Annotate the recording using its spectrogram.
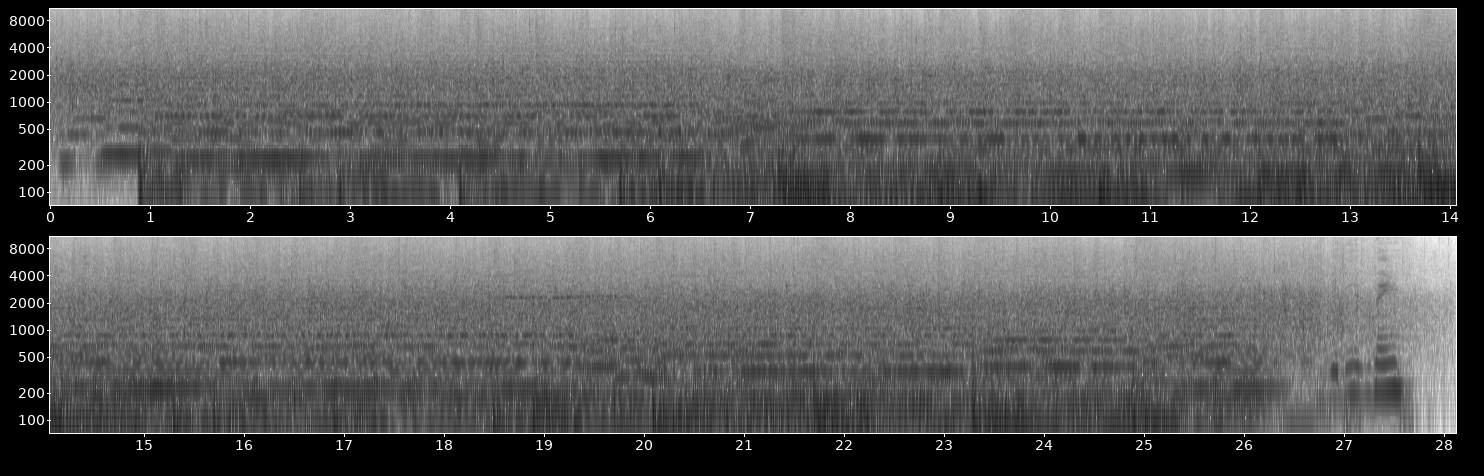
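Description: Background music with held chords over a steady bass line, starting about a second in.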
